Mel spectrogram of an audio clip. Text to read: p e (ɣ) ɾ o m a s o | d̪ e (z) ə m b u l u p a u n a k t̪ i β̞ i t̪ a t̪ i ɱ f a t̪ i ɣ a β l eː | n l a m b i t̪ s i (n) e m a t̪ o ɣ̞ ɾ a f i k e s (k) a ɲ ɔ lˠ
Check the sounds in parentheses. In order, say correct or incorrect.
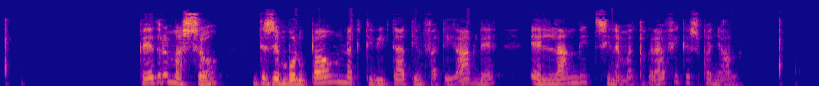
incorrect: ð, correct, correct, incorrect: p

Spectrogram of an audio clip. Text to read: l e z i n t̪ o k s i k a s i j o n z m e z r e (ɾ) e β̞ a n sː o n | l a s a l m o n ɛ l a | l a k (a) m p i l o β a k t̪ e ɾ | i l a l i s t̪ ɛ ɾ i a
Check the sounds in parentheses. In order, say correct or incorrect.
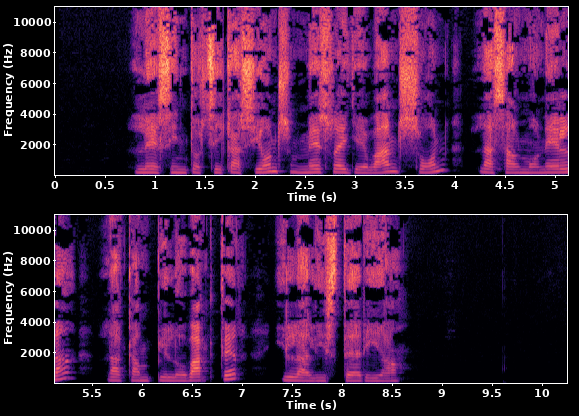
incorrect: ʎ, correct

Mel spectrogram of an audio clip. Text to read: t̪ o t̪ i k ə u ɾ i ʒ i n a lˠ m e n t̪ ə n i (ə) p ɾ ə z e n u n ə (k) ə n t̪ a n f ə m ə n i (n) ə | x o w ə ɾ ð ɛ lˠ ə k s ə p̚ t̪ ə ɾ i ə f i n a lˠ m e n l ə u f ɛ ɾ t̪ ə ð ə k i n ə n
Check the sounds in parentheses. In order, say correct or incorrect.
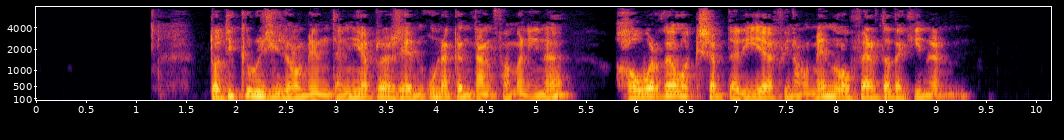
correct, correct, correct

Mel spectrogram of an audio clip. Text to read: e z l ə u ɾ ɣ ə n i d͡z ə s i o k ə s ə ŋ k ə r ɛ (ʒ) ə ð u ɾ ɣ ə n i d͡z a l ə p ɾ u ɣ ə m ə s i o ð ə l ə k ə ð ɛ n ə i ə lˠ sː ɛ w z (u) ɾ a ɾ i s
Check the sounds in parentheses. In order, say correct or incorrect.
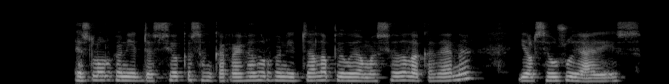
incorrect: ɣ, correct

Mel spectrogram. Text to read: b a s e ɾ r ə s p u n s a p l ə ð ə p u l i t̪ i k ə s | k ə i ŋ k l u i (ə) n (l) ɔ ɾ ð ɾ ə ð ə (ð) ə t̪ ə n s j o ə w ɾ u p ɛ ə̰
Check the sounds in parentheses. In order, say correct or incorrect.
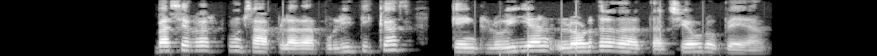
correct, correct, correct

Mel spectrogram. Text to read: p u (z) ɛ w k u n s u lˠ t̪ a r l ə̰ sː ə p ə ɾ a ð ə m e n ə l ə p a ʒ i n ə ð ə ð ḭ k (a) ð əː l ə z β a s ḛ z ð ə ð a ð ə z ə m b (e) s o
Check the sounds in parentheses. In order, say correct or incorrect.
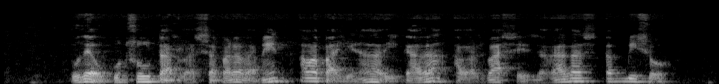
incorrect: ð, correct, incorrect: i

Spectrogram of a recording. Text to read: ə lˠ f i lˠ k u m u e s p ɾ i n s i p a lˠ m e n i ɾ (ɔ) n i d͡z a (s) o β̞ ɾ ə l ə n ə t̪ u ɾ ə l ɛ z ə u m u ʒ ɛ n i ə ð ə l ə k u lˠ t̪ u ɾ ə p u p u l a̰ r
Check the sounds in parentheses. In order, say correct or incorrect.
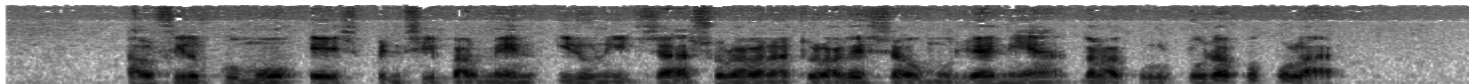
incorrect: u, correct

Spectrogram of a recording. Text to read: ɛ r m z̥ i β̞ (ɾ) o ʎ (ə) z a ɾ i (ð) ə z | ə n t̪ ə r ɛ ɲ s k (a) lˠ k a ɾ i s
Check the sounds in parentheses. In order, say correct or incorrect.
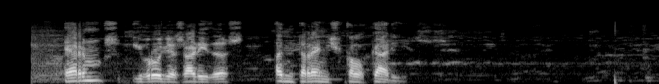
correct, correct, correct, incorrect: ə

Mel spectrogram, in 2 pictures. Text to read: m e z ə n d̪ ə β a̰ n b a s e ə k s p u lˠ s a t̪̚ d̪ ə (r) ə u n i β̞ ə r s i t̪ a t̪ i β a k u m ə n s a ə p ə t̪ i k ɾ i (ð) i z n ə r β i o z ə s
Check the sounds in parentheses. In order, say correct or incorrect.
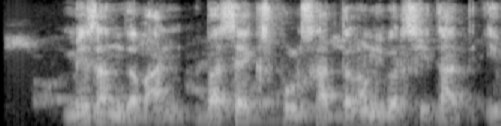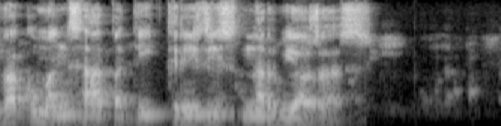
incorrect: l, incorrect: z

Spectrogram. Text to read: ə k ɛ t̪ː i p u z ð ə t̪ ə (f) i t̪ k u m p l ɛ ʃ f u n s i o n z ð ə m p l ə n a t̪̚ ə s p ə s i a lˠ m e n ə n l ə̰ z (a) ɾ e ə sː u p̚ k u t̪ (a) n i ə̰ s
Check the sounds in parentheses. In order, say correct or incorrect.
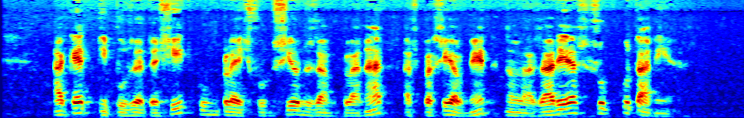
incorrect: ʃ, correct, correct

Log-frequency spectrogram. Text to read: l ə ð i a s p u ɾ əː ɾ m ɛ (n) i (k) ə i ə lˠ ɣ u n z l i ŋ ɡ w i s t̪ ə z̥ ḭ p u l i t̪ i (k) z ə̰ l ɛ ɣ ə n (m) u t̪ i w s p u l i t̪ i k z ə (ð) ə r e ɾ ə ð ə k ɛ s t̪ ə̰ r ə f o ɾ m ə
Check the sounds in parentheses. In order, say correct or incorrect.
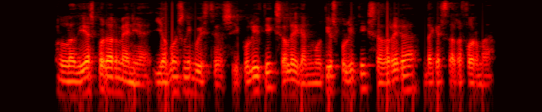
correct, incorrect: none, correct, correct, correct

